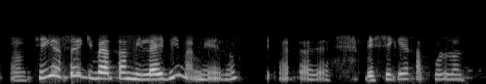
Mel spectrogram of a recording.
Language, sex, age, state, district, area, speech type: Assamese, female, 45-60, Assam, Nalbari, rural, conversation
